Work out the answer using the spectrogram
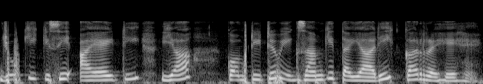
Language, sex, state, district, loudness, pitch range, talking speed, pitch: Hindi, female, Bihar, Gaya, -15 LUFS, 190-245 Hz, 125 wpm, 210 Hz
